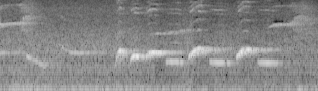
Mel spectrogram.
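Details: Song of a masked laughingthrush in bắt cô chói cột style, with slurred whistles followed by three bright phrases of paired rising and falling notes, over faint background hum.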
